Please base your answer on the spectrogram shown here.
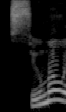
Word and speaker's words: Sumo: zed or a z Sumo is an S dude I always pronounced Zumo and we even win the one at an s you're messing with no I'm not dead serious I came from the concentrate thing sumo Sumo with an S Sumo yeah what was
